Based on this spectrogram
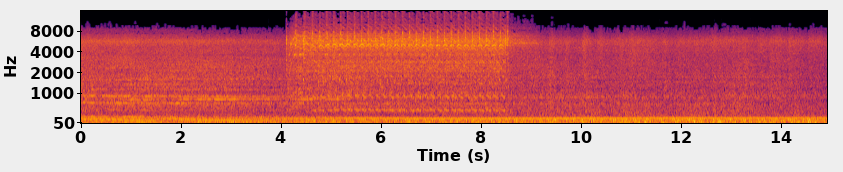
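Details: First start attempt: steady, laboured cranking at about four turns a second without catching, a slow crank with no start; gasoline smell, and the engine is thought to be flooded.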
